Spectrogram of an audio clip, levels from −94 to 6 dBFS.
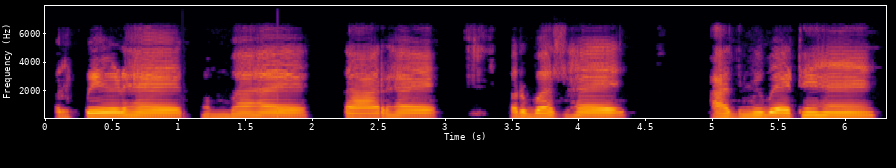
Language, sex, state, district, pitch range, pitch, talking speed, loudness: Hindi, female, Chhattisgarh, Balrampur, 210-230 Hz, 225 Hz, 135 wpm, -17 LUFS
